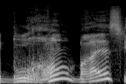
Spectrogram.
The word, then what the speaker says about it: Bourg-en-Bresse: il faut bien prononcer Bourg-en-Bresse, il poursuit, c'est une déformation locale patoisante qui fait persister Bourg.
